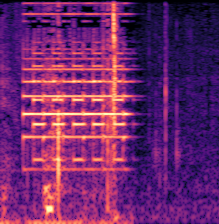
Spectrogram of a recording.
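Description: A phone ringtone plays a bright, steady electronic tone lasting under a second, with a few soft clicks and faint noises after it stops. No one speaks.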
